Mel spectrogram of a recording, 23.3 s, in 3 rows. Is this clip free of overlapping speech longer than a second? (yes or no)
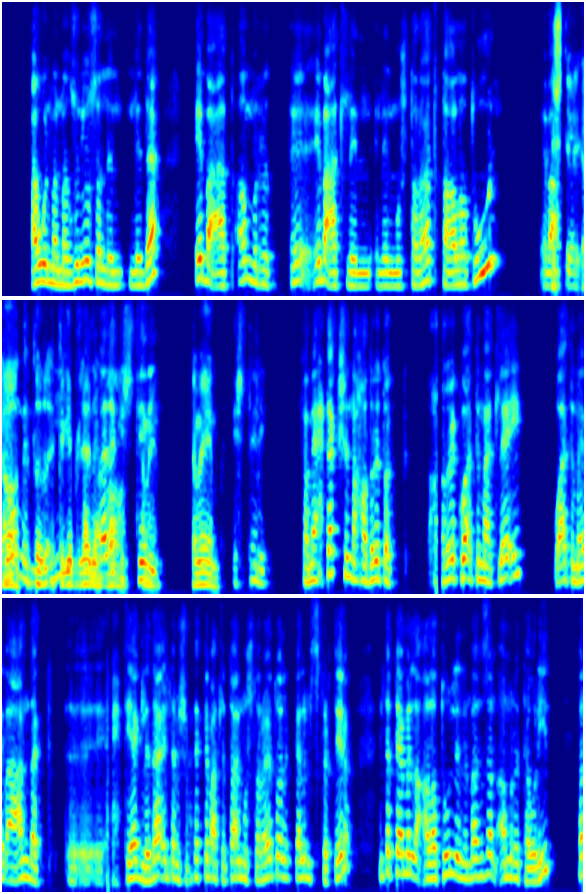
no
